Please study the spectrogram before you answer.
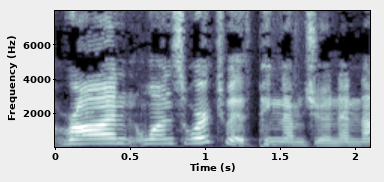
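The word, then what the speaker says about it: Baek Nam-jun (백남준): Ron once worked with a very influential artist named Baek Nam-jun, whose name often gets butchered in the American lexicon as Nam-jun Paik. But that's not how it's pronounced. It's Baek Nam-jun.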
